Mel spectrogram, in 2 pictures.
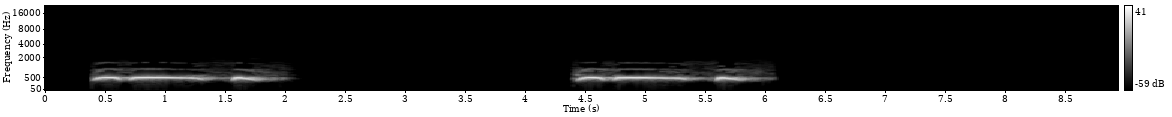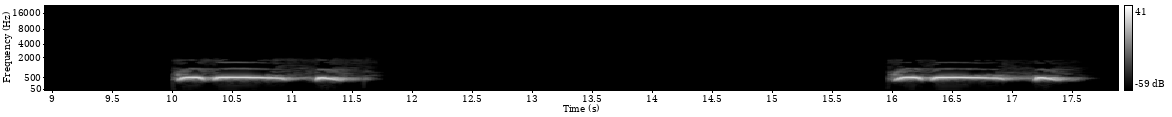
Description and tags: Isolated chant of a common pigeon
